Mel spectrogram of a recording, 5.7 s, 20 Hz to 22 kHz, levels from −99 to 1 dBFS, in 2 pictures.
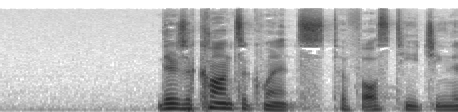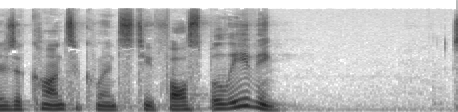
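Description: A speech recording with nothing technically wrong with it.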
